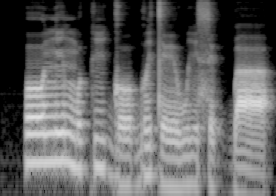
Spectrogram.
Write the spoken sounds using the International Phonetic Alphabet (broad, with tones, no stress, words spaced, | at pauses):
oː˦nĩ˦ mʊ˦ki˦ɡoː˨ ɡʷi˦teː˨wi˨sɪ˨ ɡ͡ba˨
